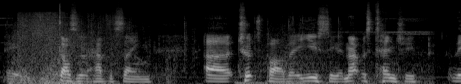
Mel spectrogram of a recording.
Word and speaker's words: chutzpah: doesn't have the same chutzpah that it used to, and that was Tenchu, the original Tenchu on PlayStation 1. You know that word's pronounced Hutzpah. Is it? The C is silent.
